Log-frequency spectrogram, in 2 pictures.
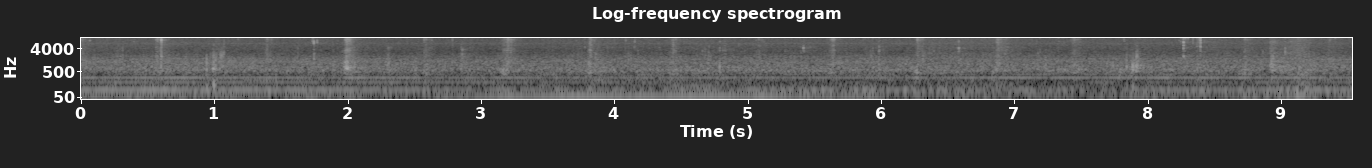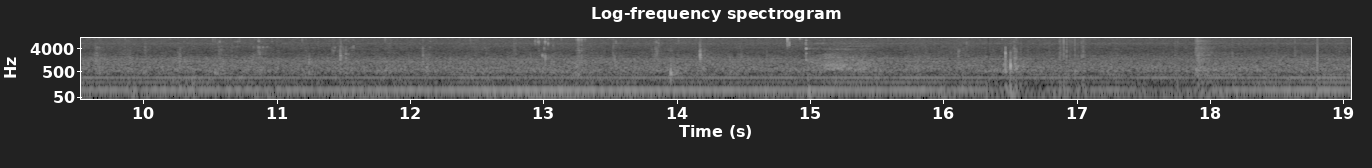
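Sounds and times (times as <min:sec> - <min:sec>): wet chewing: 0:00.0 - 0:15.2
low hum: 0:00.0 - 0:19.0.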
